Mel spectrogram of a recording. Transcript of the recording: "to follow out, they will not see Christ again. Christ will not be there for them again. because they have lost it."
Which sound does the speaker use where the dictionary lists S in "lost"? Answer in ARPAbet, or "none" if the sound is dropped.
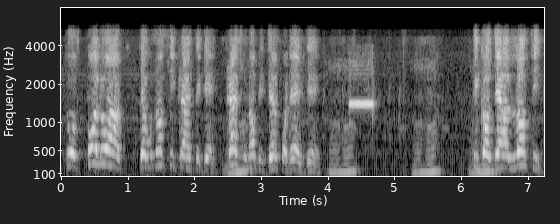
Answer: none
